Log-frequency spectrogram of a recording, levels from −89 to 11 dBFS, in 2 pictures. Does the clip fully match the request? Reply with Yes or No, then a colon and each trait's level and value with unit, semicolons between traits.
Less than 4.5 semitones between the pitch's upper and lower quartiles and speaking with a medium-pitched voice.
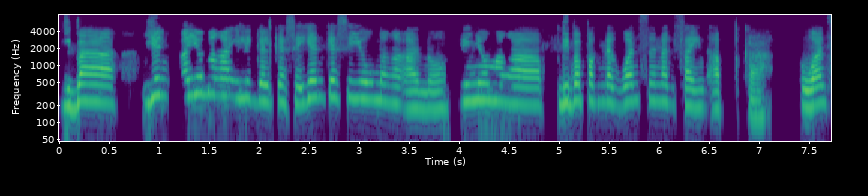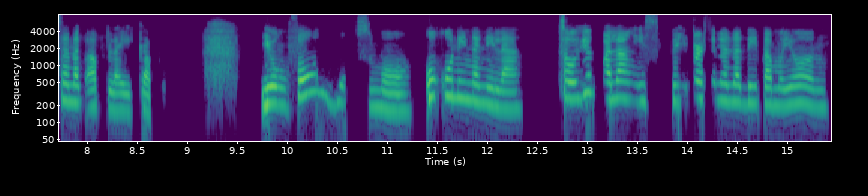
No: average, 4.1 semitones; high, 225 Hz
